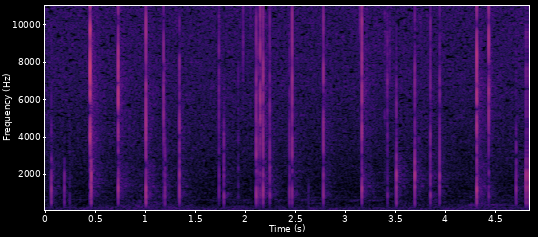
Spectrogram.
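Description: A glass and metal smartphone held horizontally is tapped and scratched on its glass and frame by long nails. About twenty-two quick, dry clicks with bright, crisp edges and almost no ring follow one another in an uneven rhythm. Faint scratching and a steady low rumble run underneath.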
